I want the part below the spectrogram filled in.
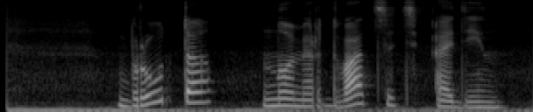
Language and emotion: Russian, neutral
